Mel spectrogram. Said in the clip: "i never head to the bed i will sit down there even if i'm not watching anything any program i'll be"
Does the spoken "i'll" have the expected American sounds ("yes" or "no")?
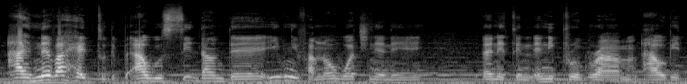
no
